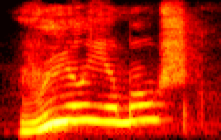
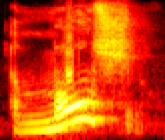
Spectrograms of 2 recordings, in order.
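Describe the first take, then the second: First: Really up high, pushing the feeling; more emphatic. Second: Emphatic. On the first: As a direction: stress Really and lift it well up. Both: Real, not acted.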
